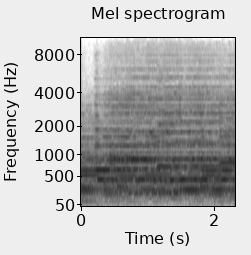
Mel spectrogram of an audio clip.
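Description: Christmas music: a choir singing long held notes over an instrumental backing.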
